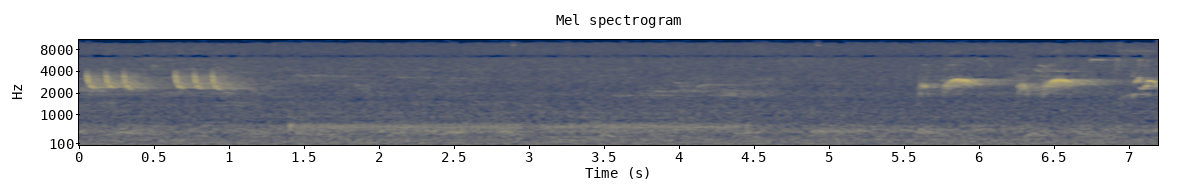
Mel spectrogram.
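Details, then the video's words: Song thrush singing in the evening: bright high phrases, each quickly repeated two or three times, with long pauses between bursts, over a steady background hiss. "Song Thrush singing in the evening"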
